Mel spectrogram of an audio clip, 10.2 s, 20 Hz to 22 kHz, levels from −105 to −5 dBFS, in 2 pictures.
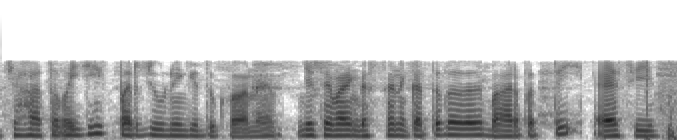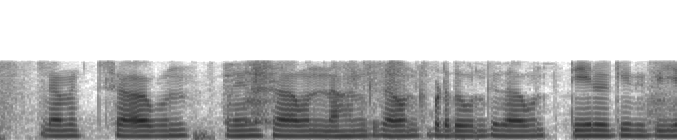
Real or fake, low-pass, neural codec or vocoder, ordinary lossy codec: real; 3.6 kHz; none; none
